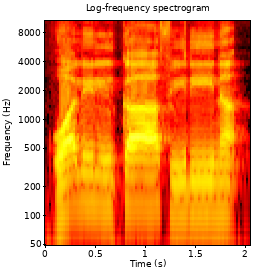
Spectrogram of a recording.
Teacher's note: ری یا مدہ ہے، را کو باریک پڑھیں گے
